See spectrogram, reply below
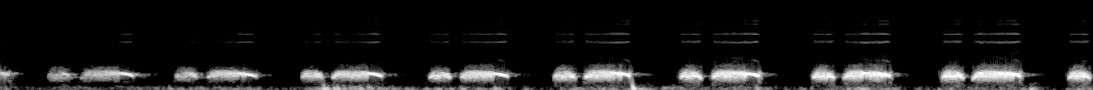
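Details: A spotted dove kept as a decoy bird coos steadily in short phrases of two or three soft notes, repeated roughly once a second with brief gaps, in a quiet room.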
